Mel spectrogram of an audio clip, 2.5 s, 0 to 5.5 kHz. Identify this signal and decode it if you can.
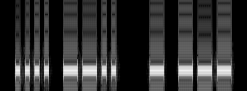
Morse code, heard as a keyed tone, about 25 wpm, 600 Hz. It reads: HZ TO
